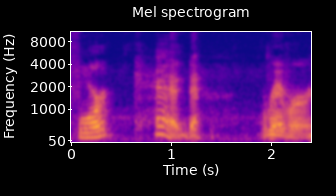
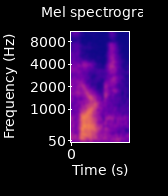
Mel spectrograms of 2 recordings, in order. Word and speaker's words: Forked River: place is the pronunciation it is two syllables it is for head river that's not a forked it's spelled forked but they say that commonly new residents and outsiders call it forked once Deven okay so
